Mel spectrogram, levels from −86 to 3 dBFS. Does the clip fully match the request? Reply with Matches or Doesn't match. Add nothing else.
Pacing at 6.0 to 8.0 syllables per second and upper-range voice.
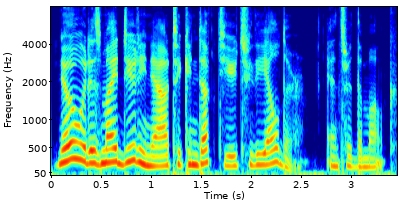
Matches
